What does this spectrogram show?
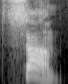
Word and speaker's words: some: And also the same with some. Now, typically, especially the word some, is going to have more of a schwa pronunciation.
